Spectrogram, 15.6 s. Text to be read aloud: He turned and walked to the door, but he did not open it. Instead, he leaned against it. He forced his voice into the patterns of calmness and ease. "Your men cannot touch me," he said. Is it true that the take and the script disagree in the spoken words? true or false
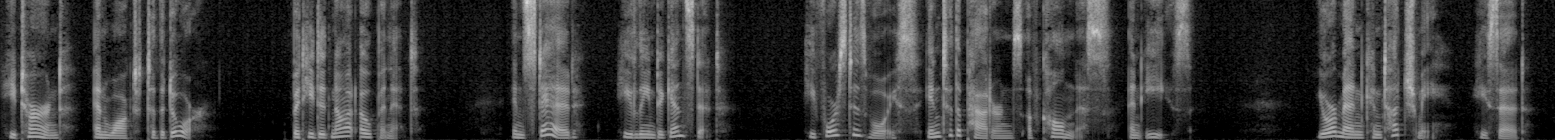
true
